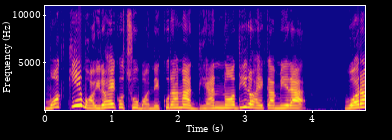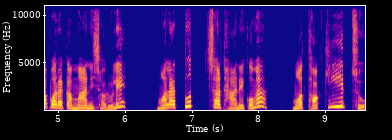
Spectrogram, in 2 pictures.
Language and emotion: Nepali, angry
